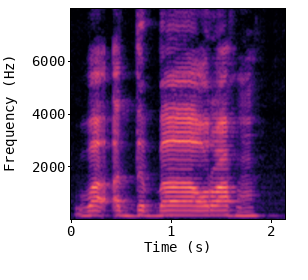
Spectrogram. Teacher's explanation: را پر زبر کی حرکت ہے، را موٹی پڑی جائے گی · میم ساکن میں غنہ نہیں ہوگا۔ دال حروف قلقلہ میں سے ہے، ساکن ہے، قلقلہ کے ساتھ ادا کیا جائے گا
